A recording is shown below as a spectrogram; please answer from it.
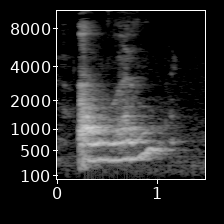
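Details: Indoor pet dog giving one short, sudden whine-like yelp that slides gently downward and fades within a second.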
